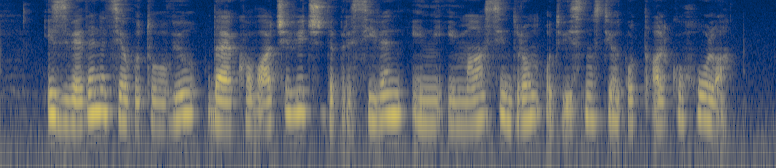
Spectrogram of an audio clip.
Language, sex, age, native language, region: Slovenian, female, 30-49, Slovenian, Drava region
